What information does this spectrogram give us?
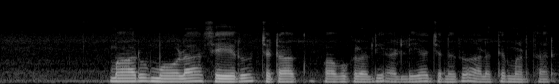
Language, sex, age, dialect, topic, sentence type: Kannada, male, 36-40, Mysore Kannada, agriculture, statement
